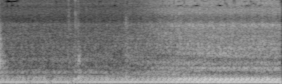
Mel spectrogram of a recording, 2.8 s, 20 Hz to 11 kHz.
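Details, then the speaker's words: 1965 Plymouth Barracuda, 225 slant-six, manual: steady idle with fast even tick about four per second; exhaust leak between intake and exhaust manifold. "got exhaust leak out here between the intake and exhaust manifold"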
